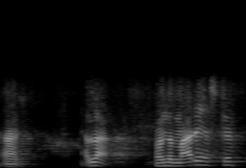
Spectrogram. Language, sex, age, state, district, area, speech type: Kannada, male, 18-30, Karnataka, Gadag, rural, conversation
